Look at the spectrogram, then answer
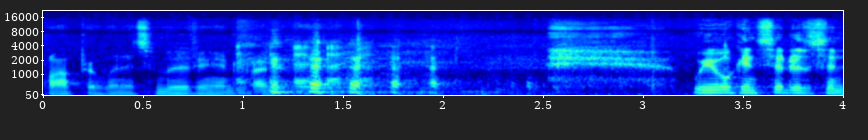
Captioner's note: everyone laughs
